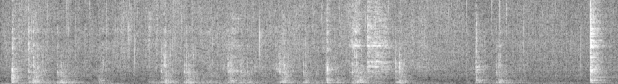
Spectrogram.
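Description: Sliced onions sizzling in hot oil in a metal pot while a slotted metal spatula stirs and scrapes them in repeated short strokes, browning them toward golden brown. A sharp knock of the spatula against the pot comes just before the end.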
